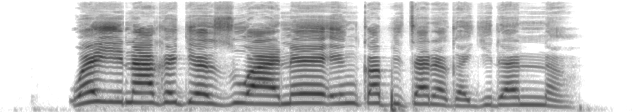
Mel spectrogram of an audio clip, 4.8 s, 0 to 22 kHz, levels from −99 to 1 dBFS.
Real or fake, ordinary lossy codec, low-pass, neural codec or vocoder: real; none; none; none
